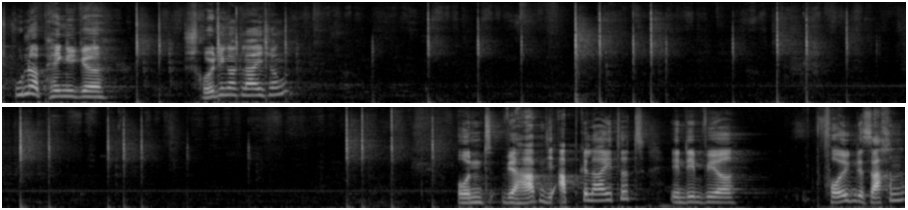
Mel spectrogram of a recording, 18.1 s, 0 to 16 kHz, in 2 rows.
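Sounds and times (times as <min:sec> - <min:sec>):
writing tool tapping and scratching on a surface while handwriting an equation: 0:00.0 - 0:13.6
speech: 0:00.1 - 0:01.2, 0:01.8 - 0:03.0, 0:13.6 - 0:16.5, 0:17.3 - 0:18.0.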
